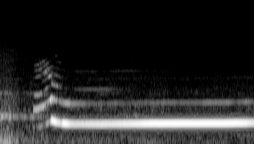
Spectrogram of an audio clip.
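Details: Basenji. A Basenji opens with a short rising whine, then settles into a sustained, even-pitched howl like a wailing siren. The tone holds almost flat for two seconds in imitation of a tornado siren.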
